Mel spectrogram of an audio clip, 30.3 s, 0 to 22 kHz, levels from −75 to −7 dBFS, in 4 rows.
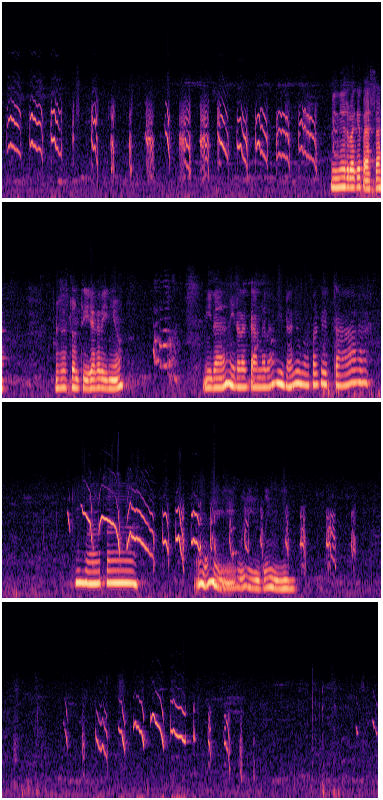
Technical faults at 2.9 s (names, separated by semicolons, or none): filter restarted on every block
